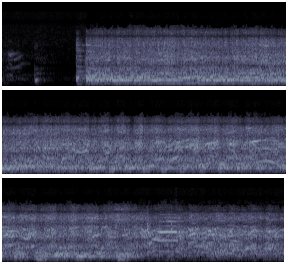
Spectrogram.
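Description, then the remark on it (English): A riveter's hammer hammering in a loud, rapid, continuous rattle that starts abruptly after a brief pause and holds steady for about ten seconds, harsh and buzzing with no talking over it. “Look, a riveter's hammer.”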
